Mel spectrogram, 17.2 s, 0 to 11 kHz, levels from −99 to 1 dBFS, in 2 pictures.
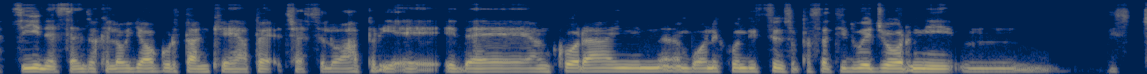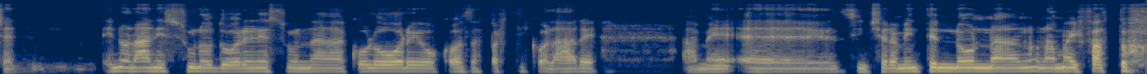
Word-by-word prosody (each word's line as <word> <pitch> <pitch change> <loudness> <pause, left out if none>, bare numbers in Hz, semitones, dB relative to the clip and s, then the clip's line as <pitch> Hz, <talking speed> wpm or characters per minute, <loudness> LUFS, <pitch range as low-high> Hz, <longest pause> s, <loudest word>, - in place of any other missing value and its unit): Sì, 140 +1 +4
nel 125 -3 +1
senso 130 +3 -4
che - - -8
lo 135 +1 0
yogurt 135 0 -2
anche 125 -1 -1
ape 120 - -4
cioè - - -8
se - - -12
lo 135 0 -5
apri, - - -5
ehm, - - -5
ed 140 -2 -4
è 135 0 -1
ancora 140 +2 0
in 145 0 +1
buone 140 0 -1
condizioni, 145 0 -1
son - - -11
passati 135 0 -6
2 140 +1 +3
giorni, 135 -2 +1
mhmm, 130 -2 -9 0.4
e - - -22
s - - -22
cioè - - -8 0.6
e 145 - -8
non 150 -1 +1
ha 145 - +7
non 150 - +3
nessun 150 +1 0
odore, 145 -1 0
nessun 140 -1 -2
colore 145 -1 +2
o 135 0 -2
cosa 135 0 -3
particolare, 130 -1 -3 0.6
a 65 - -8
me, 130 - -1
ehm, 130 -1 -3
sinceramente 140 +3 +2
non 145 0 +6
non 145 +1 +4
ha 145 - +2
mai 150 0 +6
fatto 140 - +4
140 Hz, 165 wpm, -34 LUFS, 130-145 Hz, 0.6 s, ha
